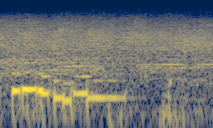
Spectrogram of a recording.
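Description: A few low notes from a musical instrument, a short falling run ending on a held note about a second in, over a faint steady room murmur.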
